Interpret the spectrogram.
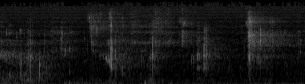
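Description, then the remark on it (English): Crunchy chewing with repeated bites and wet mouth sounds, a steady munching rhythm with sharper crackling bursts, heard alone without talking. “Why does everything sound so crunchy to me right now?”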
